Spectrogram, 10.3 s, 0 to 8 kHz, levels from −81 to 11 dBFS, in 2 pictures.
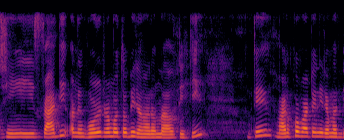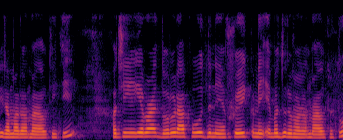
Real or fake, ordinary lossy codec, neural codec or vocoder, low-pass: fake; MP3, 64 kbps; autoencoder, 22.05 kHz, a latent of 192 numbers a frame, VITS, trained on one speaker; 7.2 kHz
